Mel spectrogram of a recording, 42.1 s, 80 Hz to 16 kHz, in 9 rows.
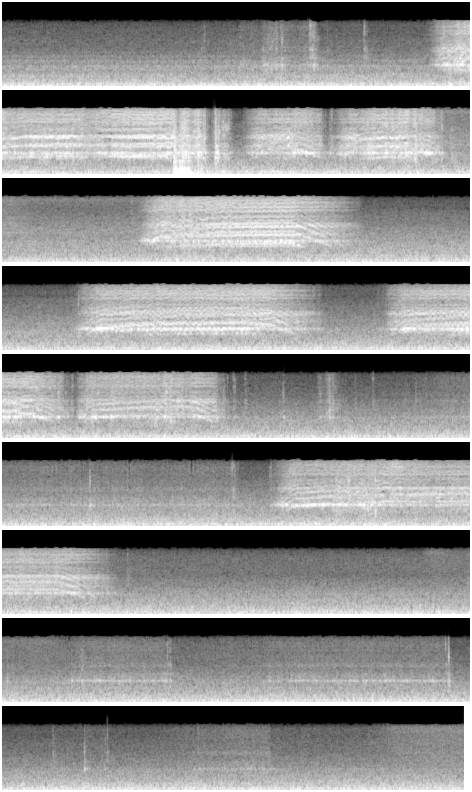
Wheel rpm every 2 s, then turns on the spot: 0, 0, 130, 120, 70, 90, 40, 60, 80, 100, 70, 10, 20, 120, 60, 0, 0, 10, 10, 0, 0.
8-10 12-14 20-26 34-38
